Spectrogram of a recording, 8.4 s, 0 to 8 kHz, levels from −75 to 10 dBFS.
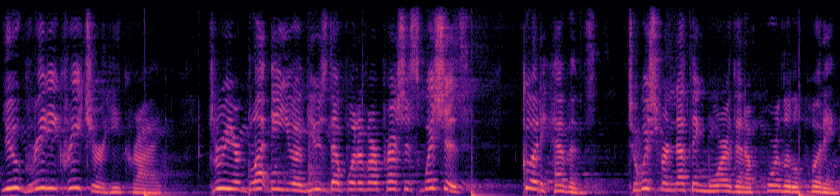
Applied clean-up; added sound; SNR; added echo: none; Drum kit; 17 dB; reverberation time 1.6 s.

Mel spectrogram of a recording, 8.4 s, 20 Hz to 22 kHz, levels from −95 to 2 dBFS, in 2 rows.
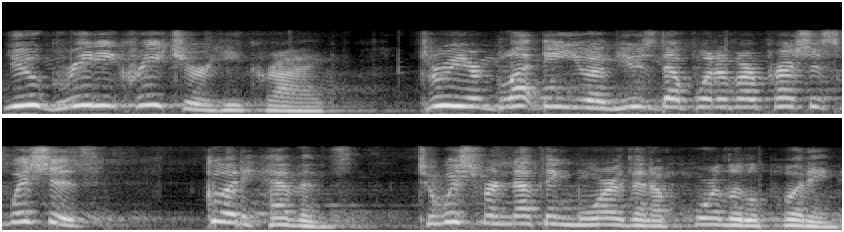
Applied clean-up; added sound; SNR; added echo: neural separator model SepFormer DNS4.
